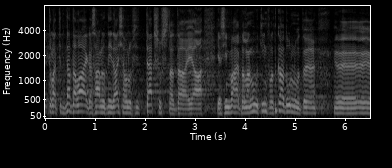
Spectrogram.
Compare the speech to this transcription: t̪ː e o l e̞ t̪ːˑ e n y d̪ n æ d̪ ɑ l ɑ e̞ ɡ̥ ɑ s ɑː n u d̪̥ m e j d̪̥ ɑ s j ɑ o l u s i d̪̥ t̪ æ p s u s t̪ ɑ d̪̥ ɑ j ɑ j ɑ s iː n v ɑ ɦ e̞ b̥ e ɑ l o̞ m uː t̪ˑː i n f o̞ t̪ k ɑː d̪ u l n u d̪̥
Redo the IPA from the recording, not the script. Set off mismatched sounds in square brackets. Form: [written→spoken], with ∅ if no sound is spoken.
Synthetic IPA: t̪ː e o l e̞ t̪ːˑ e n y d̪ n æ d̪ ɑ l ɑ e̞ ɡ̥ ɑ s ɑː n u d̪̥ [m→n] e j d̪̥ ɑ s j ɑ o l u s i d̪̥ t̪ æ p s u s t̪ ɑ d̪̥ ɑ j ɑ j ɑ s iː n v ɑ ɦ e̞ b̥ e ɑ l o̞ [m→n] uː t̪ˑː i n f o̞ t̪ k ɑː [d̪→t̪] u l n u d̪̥

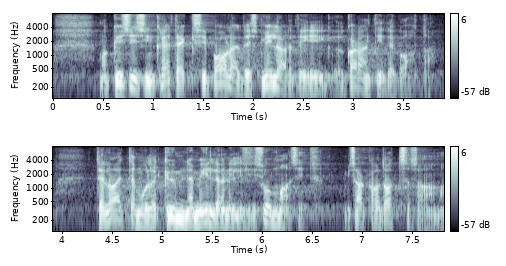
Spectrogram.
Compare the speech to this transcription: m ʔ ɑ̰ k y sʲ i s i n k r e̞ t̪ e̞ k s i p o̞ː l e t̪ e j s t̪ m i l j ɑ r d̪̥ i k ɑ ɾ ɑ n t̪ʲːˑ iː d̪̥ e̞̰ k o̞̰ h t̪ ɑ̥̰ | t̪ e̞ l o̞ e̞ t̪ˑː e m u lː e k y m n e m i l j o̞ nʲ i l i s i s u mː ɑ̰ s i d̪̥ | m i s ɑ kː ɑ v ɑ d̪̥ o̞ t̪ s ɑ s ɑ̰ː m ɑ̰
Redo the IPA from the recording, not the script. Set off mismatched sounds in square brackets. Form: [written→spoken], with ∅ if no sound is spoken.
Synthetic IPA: m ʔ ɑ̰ k y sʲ i s i n k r e̞ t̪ e̞ k s i p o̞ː l e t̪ e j s t̪ m i l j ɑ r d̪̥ i k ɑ ɾ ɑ n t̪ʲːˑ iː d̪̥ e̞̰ k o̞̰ h t̪ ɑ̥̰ | t̪ e̞ l o̞ e̞ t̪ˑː e m u lː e k y m n e m i l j o̞ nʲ i l i s i s u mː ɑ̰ s i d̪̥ | m i s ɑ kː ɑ v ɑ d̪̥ o̞ t̪ s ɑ s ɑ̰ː m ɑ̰

